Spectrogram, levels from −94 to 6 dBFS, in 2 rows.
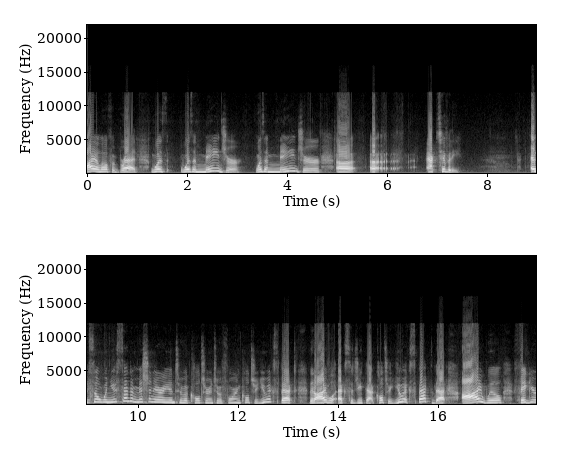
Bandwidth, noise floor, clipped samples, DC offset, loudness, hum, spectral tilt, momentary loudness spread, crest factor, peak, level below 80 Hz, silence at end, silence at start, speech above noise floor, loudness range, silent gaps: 12 kHz; -57 dBFS; under 0.1%; 0.4%; -15 LUFS; none; -4 dB/octave; 12 LU; 12 dB; -2 dBFS; -52 dBFS; 0 s; 0 s; 42 dB; 5 LU; none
